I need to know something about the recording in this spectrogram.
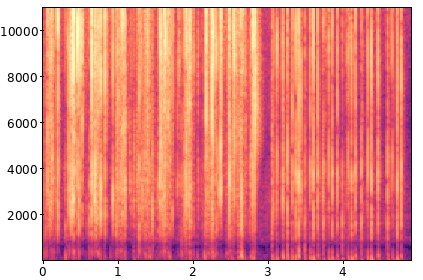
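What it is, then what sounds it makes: Plastic sticker pack. A small, flat pack of Hello Kitty sticker flakes in a clear plastic sleeve with a red printed card header is held in both hands while fingertips and nails scratch and crinkle its plastic front. Bright, dense crinkling fills the first three seconds, then gives way to a quick run of short, crisp scratching taps.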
